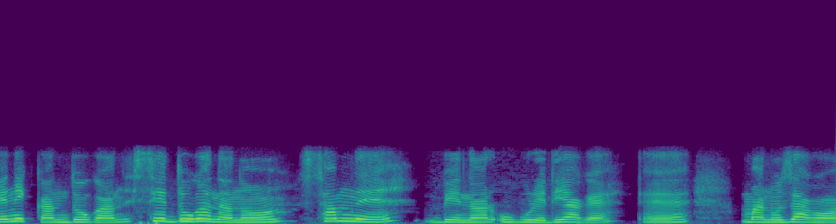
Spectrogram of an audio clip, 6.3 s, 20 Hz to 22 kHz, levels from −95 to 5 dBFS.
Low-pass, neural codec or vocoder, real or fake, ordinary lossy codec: 7.2 kHz; none; real; Opus, 32 kbps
